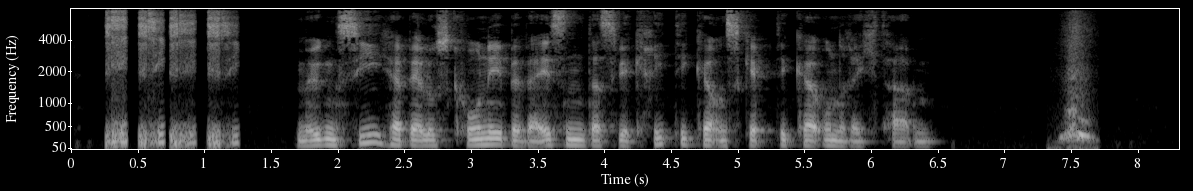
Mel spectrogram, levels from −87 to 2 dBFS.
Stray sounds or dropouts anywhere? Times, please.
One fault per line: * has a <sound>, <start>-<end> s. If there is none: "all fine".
* has a laugh, 0.3-1.3 s
* has a whoosh, 7.3-7.7 s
